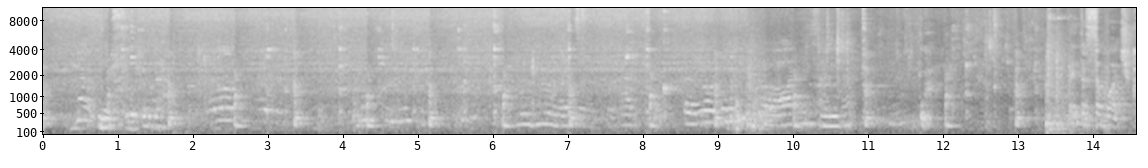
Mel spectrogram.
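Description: Steel cooking pots, lids and a ladle clinking and knocking at the stove as food is dished out, with scattered sharp clinks that come thicker near the end.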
